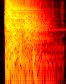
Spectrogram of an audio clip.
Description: cable; Soldier Of Fortune II Double Helix; XBOX

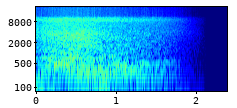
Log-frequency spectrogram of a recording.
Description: slide move, slide door; movers; doors; Soldier Of Fortune II Double Helix; XBOX

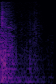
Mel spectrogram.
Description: fs dirt, footsteps

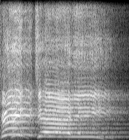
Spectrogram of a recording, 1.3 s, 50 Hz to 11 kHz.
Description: Shout, audience; UFC Tapout 2

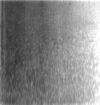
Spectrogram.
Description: crash; Star Wars Obi Wan; XBOX

